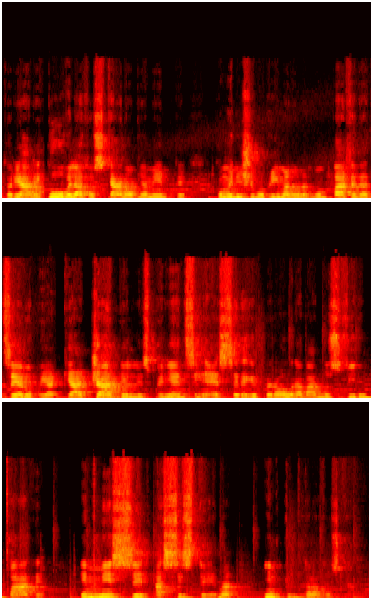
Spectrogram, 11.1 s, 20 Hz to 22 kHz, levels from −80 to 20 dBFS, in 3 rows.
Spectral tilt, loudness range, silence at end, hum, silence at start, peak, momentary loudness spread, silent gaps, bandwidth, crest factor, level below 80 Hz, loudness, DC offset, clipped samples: -3 dB/octave; 2 LU; 0.05 s; none; 0.05 s; -2 dBFS; 11 LU; none; 16.5 kHz; 18 dB; -48 dBFS; -19 LUFS; under 0.1%; under 0.1%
